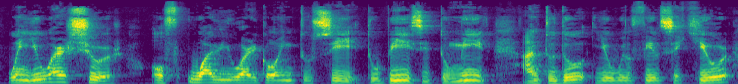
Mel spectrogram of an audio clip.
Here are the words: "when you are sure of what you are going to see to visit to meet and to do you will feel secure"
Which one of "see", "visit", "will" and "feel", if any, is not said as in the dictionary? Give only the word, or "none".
visit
